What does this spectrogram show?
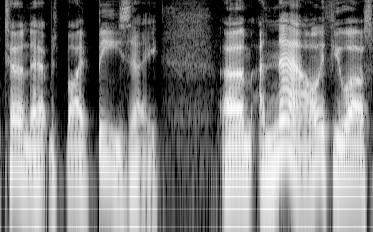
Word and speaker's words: Bizet: It's Bizet. Very busy man. He's so busy, he can't even pronounce the T on the end of his surname.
